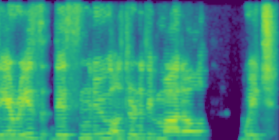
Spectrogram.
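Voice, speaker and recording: Speaking with a Serbian accent, a woman has a bright, sharp tone. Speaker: researcher presenting a study. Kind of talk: academic seminar Q&A discussion. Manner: halting, many fillers and restarts.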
